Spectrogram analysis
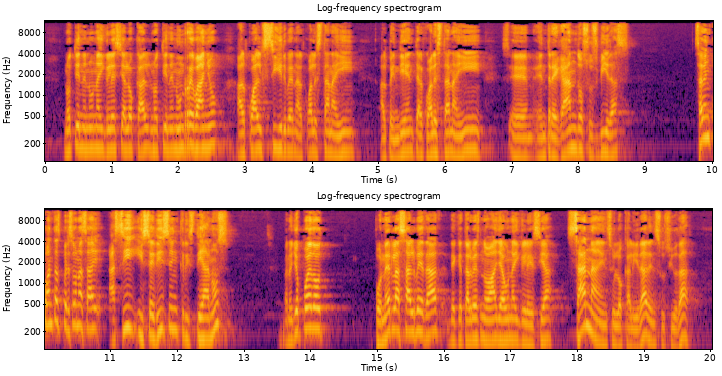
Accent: Mexico City, Mexico; Yo vengo de la Ciudad de México. Allá los trayectos son cortos en distancia, pero son largos en tiempo por el tráfico

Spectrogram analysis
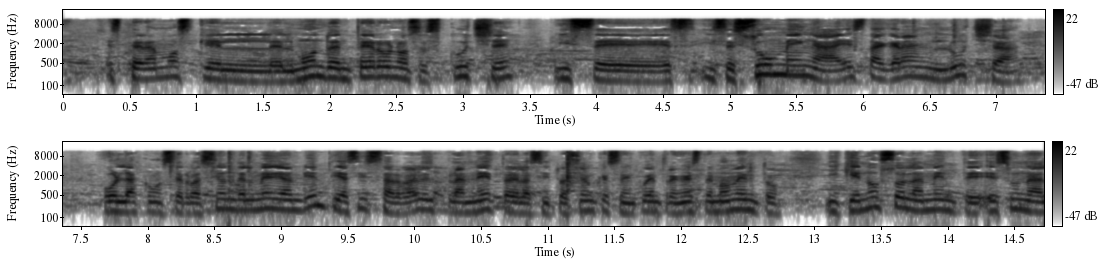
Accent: Peru; Yo soy Ashaninka, yo soy del pueblo Ashaninka del país Perú.

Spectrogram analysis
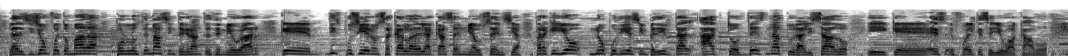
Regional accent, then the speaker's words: Monterrey, Nuevo León, Mexico; Ah, yo también soy de Monterrey, tengo derecho a contar mis chistes.

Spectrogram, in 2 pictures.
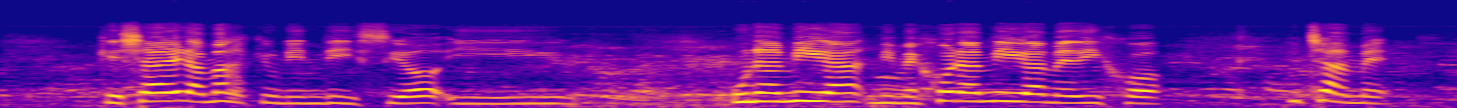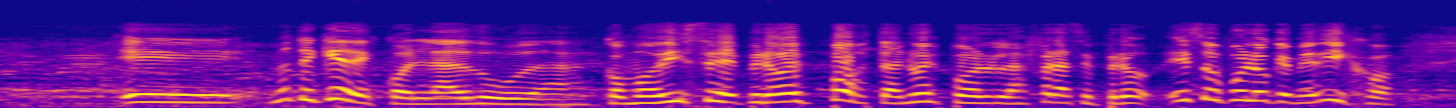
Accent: Buenos Aires, Argentina; Soy una porteña trucha yo.

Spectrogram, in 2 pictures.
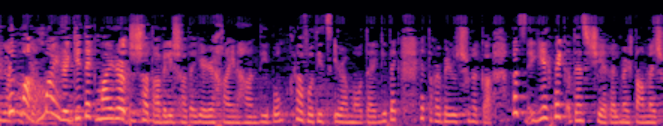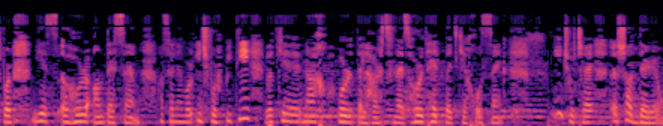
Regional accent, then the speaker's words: Tehran, Tehran Province, Iran; Ես եղել եմ Իրանում, այնտեղ եմ ծնվել, Թեհրանում եմ մեծացել

